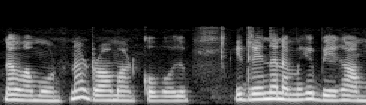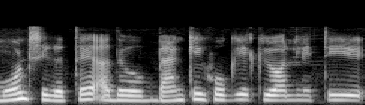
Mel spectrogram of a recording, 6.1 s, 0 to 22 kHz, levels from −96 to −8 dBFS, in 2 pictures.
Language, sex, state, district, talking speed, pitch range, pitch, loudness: Kannada, female, Karnataka, Shimoga, 155 wpm, 180-210 Hz, 190 Hz, -20 LUFS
